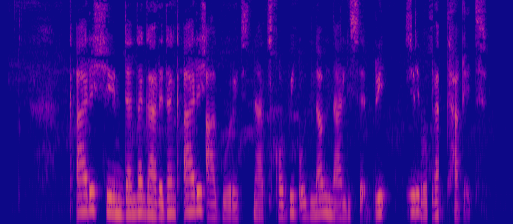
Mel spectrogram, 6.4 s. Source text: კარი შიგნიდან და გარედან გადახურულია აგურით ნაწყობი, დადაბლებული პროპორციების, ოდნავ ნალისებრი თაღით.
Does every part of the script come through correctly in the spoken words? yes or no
no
